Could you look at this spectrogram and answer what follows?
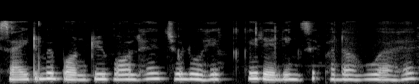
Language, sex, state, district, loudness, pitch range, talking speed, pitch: Hindi, female, Jharkhand, Ranchi, -15 LUFS, 225-255 Hz, 185 wpm, 235 Hz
